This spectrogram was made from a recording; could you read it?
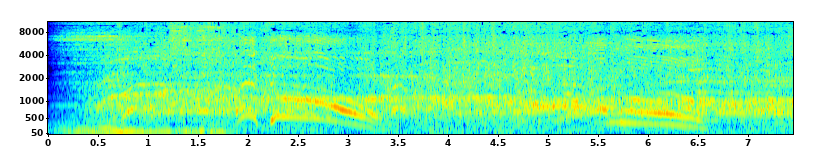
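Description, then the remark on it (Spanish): A large audience at a juggling performance cheers and applauds loudly and continuously, with rising and falling whoops and shouts soaring above a dense wash of clapping, no single voice standing out. “Es verdad que los gritos y los aplausos del público lo dicen todo.”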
